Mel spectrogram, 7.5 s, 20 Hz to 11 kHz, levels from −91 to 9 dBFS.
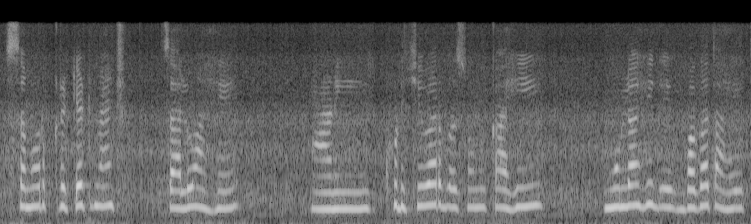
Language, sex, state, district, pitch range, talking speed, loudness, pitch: Marathi, female, Maharashtra, Chandrapur, 260-290 Hz, 110 wpm, -18 LUFS, 270 Hz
